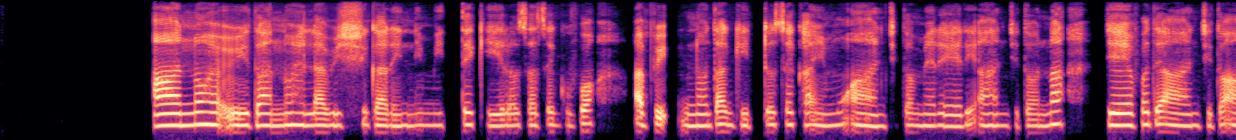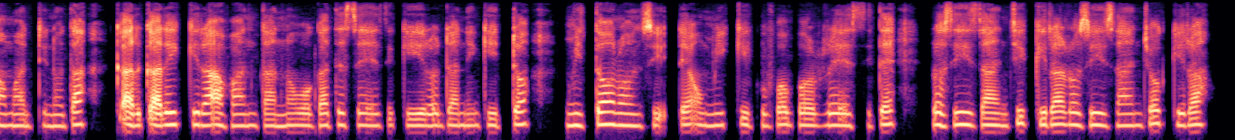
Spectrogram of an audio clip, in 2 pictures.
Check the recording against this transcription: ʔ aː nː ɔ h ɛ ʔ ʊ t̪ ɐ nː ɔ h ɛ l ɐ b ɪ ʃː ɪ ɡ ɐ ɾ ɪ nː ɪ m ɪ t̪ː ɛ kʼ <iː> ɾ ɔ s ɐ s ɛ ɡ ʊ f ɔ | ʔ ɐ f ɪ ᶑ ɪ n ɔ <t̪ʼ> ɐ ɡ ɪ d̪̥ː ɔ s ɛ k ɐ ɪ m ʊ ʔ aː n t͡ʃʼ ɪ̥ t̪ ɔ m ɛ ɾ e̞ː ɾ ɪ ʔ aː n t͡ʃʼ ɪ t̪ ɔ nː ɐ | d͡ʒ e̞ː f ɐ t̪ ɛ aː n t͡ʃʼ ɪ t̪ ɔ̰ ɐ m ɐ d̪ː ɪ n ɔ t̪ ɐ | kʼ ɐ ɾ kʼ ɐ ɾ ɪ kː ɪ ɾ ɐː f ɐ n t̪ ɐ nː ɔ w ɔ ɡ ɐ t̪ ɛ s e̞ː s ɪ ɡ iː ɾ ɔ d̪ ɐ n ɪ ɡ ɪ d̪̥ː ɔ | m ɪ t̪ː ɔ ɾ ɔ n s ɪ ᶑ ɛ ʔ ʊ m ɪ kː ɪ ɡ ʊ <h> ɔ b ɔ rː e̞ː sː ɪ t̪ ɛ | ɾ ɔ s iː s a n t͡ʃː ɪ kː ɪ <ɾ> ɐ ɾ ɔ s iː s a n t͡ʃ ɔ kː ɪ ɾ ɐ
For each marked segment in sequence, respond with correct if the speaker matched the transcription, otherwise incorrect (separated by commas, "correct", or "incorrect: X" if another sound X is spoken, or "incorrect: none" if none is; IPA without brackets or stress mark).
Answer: correct, incorrect: t̪, incorrect: f, correct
